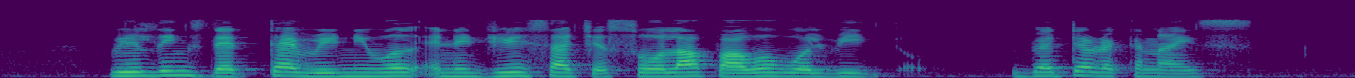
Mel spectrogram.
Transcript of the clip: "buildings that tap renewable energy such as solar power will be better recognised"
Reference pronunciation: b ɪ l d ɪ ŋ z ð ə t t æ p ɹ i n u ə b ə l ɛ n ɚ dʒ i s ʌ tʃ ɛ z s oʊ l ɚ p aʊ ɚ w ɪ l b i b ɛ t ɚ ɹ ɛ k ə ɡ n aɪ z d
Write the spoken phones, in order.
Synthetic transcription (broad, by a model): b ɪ l d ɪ ŋ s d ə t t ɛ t ɹ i n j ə ə l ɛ n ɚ dʒ i s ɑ tʃ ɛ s oʊ l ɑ p aʊ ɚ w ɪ l b i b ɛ t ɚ ɹ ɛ k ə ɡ n aɪ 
